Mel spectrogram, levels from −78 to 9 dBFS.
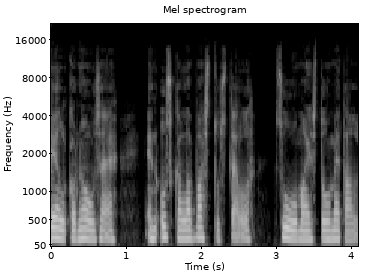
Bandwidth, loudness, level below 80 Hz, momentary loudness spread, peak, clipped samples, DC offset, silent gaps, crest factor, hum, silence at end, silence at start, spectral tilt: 14 kHz; -16 LUFS; -52 dBFS; 10 LU; 0 dBFS; under 0.1%; under 0.1%; none; 16 dB; none; 0 s; 0 s; -6.5 dB/octave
